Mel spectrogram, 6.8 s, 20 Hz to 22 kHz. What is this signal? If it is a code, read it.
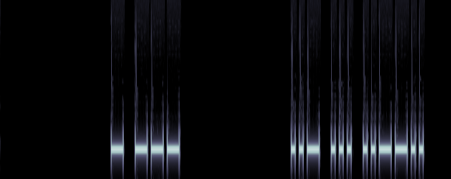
Morse code, heard as a keyed tone, about 21 wpm, 700 Hz. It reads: TO US?
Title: 4x Word-Spacing - Sentences from Top 400 Words - 20wpm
